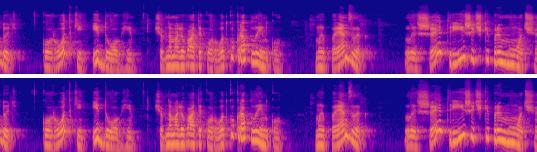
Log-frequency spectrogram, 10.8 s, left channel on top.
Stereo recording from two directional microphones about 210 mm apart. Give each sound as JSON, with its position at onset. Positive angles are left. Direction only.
{"t": 0.0, "sound": "speech", "side_deg": -40}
